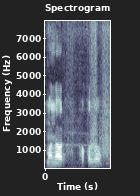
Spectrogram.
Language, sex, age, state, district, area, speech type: Assamese, male, 60+, Assam, Udalguri, rural, spontaneous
